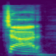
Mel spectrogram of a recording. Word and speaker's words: चार: चार। चा, चा का उच्चारण देखो यहाँ पे खींच को रहा चार, इस तरीके से। चर थोड़ी बोल रहे चार, तो चा का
